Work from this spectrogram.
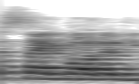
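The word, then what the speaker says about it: psychology: हमारे पास है साइकोलॉजी, इसके अंदर S जो है ना P साइलेंट होता है।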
